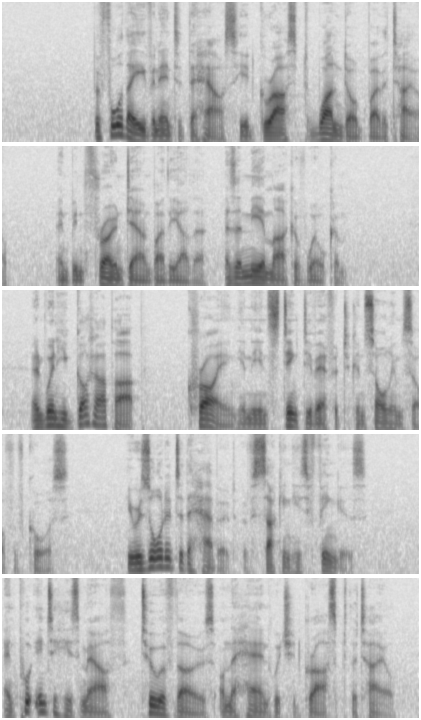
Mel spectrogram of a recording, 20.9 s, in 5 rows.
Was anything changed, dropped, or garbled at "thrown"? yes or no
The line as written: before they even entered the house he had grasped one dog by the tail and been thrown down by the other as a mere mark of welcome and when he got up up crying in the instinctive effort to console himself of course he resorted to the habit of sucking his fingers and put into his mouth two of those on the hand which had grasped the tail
no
